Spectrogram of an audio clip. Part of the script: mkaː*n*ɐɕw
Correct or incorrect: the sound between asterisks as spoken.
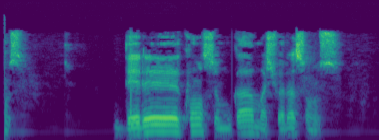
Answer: incorrect: m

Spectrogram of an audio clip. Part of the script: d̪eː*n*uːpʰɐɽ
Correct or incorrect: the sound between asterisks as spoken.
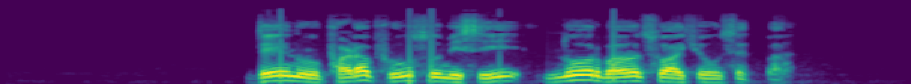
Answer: correct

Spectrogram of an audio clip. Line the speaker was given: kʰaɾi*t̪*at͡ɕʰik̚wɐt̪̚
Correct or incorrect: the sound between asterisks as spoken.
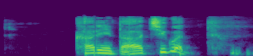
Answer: correct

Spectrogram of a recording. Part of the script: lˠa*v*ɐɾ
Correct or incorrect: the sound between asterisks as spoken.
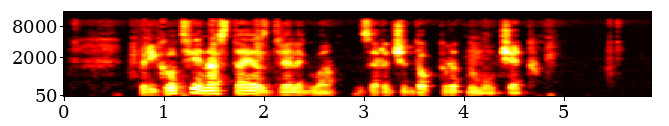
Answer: incorrect: z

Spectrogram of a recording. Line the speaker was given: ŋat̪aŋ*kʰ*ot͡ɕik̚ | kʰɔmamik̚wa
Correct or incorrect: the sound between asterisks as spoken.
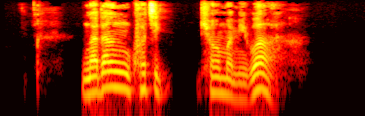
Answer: correct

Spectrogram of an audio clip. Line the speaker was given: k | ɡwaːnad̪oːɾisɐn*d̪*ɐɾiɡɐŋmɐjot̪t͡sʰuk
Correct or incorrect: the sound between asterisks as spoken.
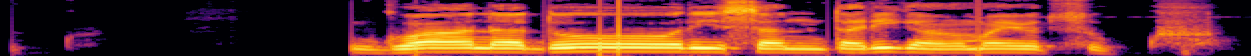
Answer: incorrect: t̪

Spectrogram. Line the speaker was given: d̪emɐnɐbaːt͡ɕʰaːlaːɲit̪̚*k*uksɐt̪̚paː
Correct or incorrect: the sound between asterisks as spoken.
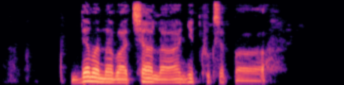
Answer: incorrect: kʰ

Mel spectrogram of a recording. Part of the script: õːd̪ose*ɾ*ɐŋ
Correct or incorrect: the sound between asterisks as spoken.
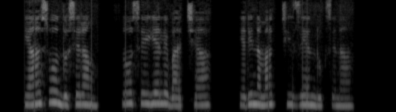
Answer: correct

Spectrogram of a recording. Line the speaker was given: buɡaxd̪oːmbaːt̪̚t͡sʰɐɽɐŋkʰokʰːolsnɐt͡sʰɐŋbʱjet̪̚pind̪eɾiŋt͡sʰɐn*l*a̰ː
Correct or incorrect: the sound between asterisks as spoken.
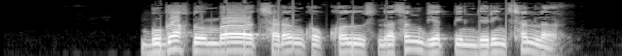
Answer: correct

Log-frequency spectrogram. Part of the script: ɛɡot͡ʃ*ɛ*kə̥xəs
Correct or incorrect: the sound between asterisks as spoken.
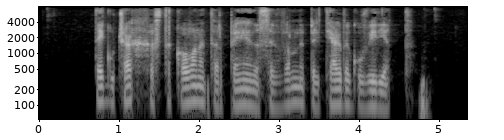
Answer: incorrect: a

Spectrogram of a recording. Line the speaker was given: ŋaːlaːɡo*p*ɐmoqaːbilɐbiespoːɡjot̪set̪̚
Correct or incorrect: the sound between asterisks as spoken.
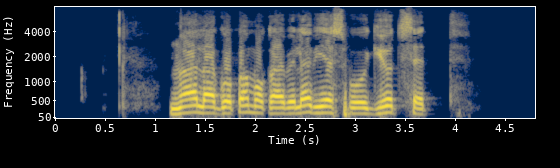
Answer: correct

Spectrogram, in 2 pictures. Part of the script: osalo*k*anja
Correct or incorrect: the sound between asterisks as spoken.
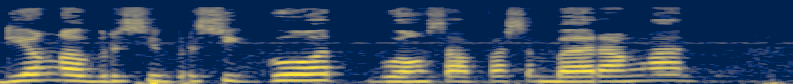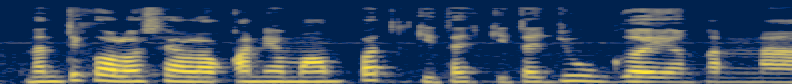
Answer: correct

